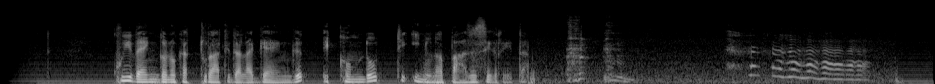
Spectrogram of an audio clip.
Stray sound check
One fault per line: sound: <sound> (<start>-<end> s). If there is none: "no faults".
sound: throat clearing (5.7-6.4 s)
sound: laugh (7.2-8.8 s)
